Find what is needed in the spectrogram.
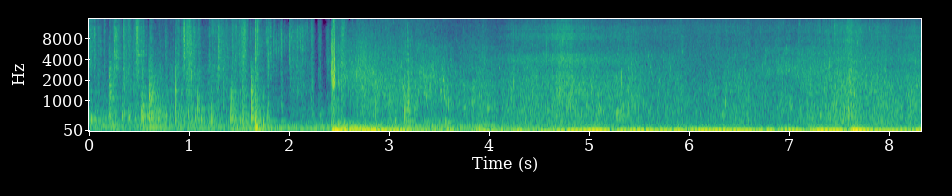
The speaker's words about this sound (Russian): Царь тотчас велел прикатить большую бочку с железными обручами. В нее посадили Емелю и Марью-царевну. Засмолили и бочку в море бросили.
